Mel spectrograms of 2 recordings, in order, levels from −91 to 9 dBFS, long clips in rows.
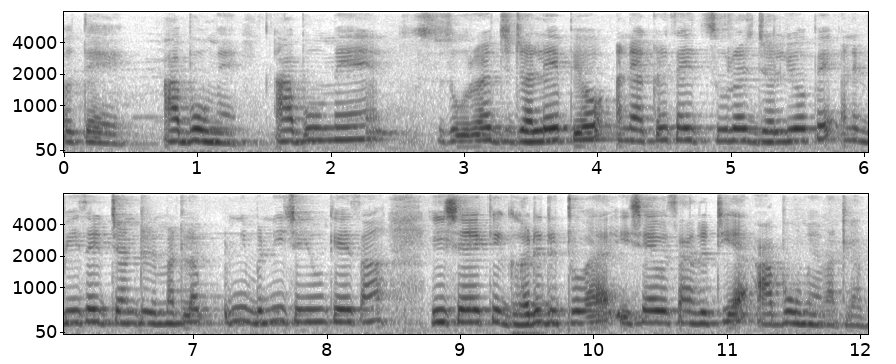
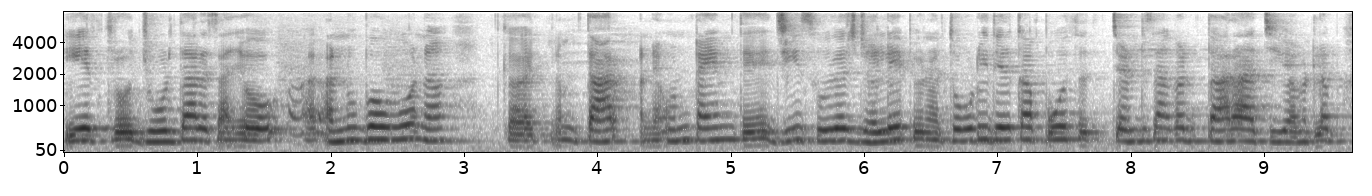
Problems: background sounds at intervals, echo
